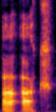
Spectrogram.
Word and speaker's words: Aatxe: The Aatxe, pronounced Aatxe, is no simple phantom bull or rustic sort of ghost story.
